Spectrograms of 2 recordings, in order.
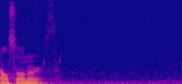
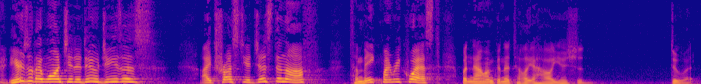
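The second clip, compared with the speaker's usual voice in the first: bossy prayer; 9 semitones higher than usual. Pretend. Believer bossing Jesus around in prayer, mock demanding. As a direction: pray like you're giving orders.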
